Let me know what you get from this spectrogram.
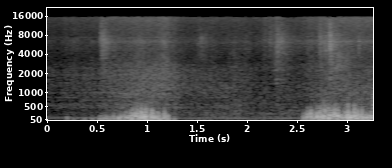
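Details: A Cane Corso gives two deep, rumbling bursts while protecting a kitten from another Cane Corso.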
